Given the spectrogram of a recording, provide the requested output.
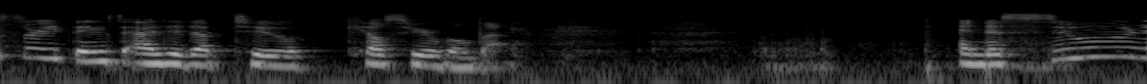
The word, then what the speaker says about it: Kelsier: foreshadows and those three things added up to kelsier will die and as soon as that other execution started i was like this is where kelsey is going to there's a caveat i thought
